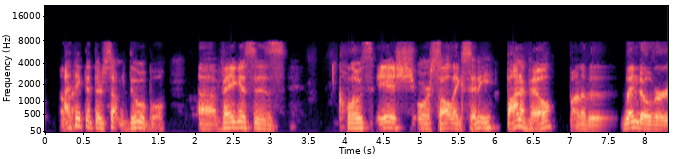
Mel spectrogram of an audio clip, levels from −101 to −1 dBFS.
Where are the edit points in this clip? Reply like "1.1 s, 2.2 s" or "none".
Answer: none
